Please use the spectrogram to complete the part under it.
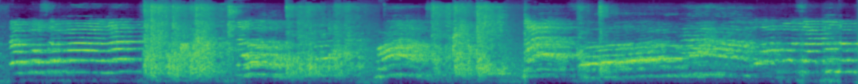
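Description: Children in a classroom perform a rhythmic spirit clap (tepuk semangat), with loud, close bursts of patterned clapping broken up by chanting young voices and a teacher's speech.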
